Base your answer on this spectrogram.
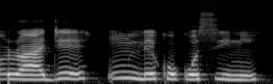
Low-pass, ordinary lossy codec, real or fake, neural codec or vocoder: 19.8 kHz; none; real; none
